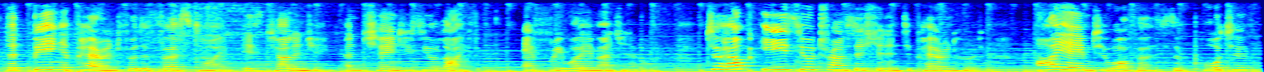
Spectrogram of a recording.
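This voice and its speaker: A woman's voice: mid-range voice, low-quality recording. Woman podcast host, faint music behind. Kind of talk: scripted intro and interview.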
